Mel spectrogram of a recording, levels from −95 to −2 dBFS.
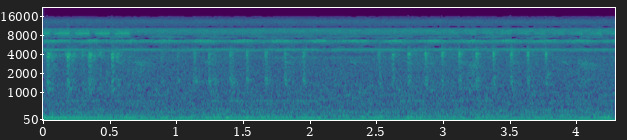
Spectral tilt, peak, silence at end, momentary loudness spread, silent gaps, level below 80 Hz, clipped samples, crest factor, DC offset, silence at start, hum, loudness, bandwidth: -0.5 dB/octave; -16 dBFS; 0 s; 3 LU; none; -60 dBFS; under 0.1%; 18 dB; 0.6%; 0 s; none; -32 LUFS; 16 kHz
